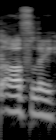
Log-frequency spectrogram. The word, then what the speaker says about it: Offaly: It's called Offaly, hence the name being Awfully Irish. Oh my gosh. I thought that was such a cute name. Is it really called Awfully? Yeah, it's called Awfully. It's spelled different.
